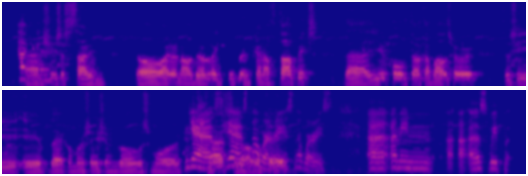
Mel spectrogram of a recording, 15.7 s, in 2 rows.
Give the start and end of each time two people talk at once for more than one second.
11.0-12.2

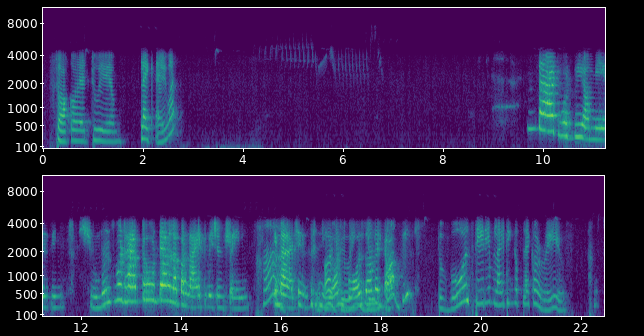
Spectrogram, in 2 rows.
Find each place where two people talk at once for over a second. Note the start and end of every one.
16.9-18.6

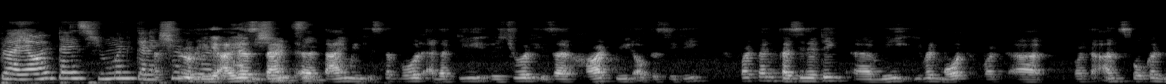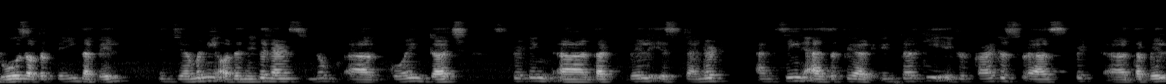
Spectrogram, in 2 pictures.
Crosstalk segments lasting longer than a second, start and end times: 1.5-3.1

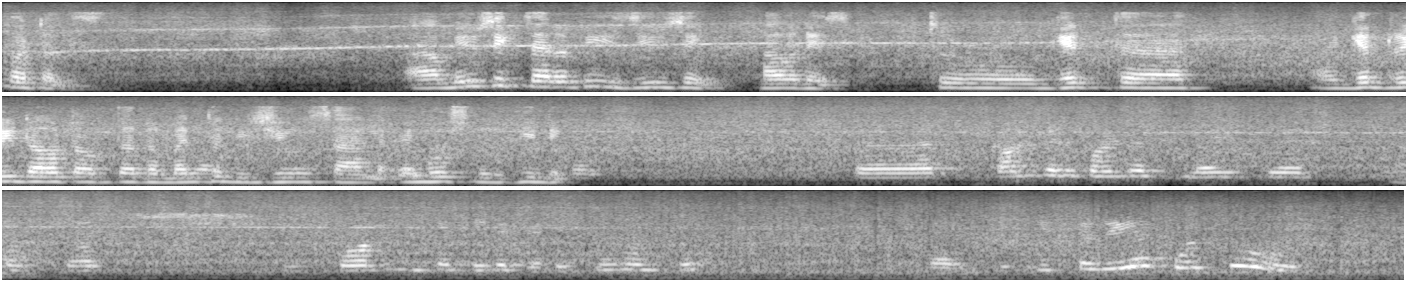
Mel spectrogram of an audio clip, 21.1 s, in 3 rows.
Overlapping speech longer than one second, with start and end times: 7.9-9.8

